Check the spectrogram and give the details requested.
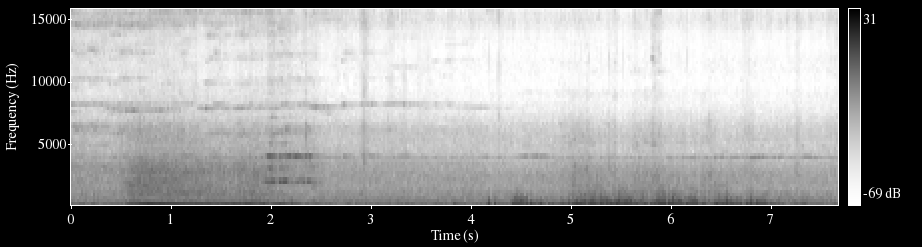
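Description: Train running on the rails, its wheels clattering irregularly, with a loud, low, steady horn blast lasting about a second and a half near the start.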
